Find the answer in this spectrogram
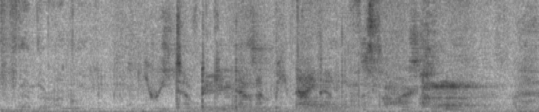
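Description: Hushed, whispered speech close to the microphone, in a few short phrases.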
